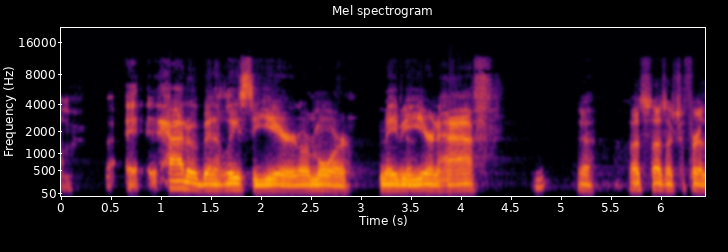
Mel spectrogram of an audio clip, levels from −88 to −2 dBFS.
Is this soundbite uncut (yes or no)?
yes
